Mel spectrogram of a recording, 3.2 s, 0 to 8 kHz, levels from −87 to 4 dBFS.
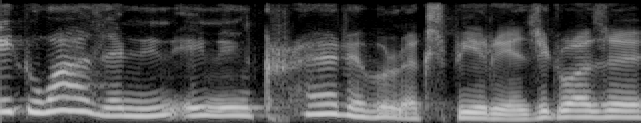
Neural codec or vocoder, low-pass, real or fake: none; 7.2 kHz; real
